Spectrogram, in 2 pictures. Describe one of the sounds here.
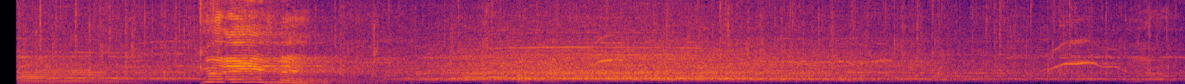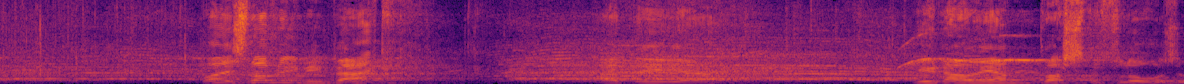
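An electric guitar plays loudly through an amplifier.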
